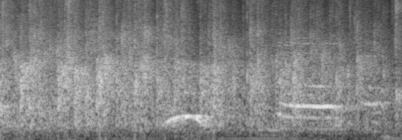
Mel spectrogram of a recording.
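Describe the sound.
A crowd applauds steadily for about three seconds, a dense, even wash of clapping at constant loudness, with a couple of brief voiced calls or whistles poking through.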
